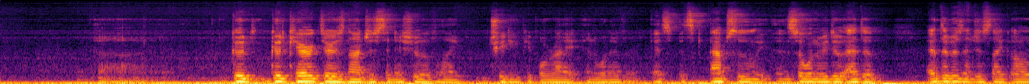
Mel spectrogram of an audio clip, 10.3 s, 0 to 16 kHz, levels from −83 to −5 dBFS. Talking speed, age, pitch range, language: 175 wpm, 20-39, 95-110 Hz, English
